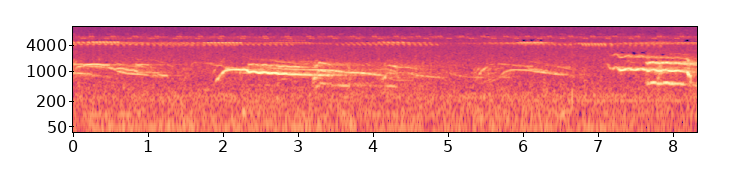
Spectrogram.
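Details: Black-backed jackals calling at night in Botswana, falling wails and short rising yelps in bursts separated by a quiet gap, a final cluster of sharp yaps near the end, insect trill behind.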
